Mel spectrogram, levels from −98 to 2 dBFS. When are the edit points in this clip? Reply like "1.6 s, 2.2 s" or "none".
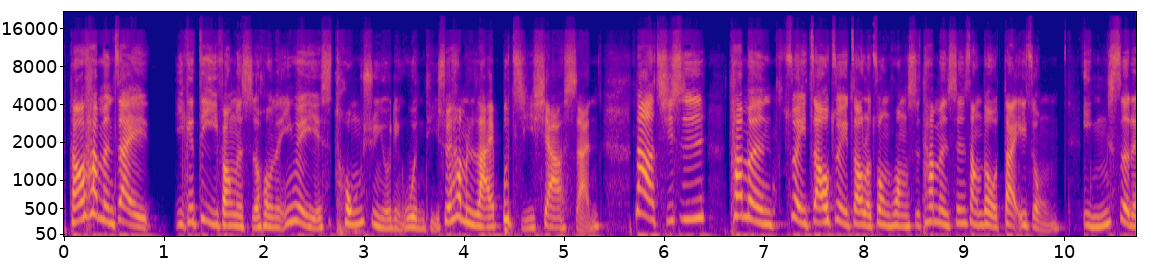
none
